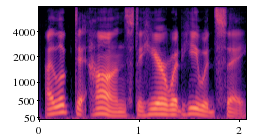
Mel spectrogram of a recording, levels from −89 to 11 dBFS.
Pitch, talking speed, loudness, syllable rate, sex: 120 Hz, 290 wpm, -17 LUFS, 5.6 syllables/s, male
